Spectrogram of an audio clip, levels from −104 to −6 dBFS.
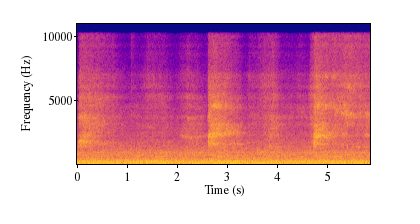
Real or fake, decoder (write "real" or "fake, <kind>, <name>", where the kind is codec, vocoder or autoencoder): fake, autoencoder, DAC-VAE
